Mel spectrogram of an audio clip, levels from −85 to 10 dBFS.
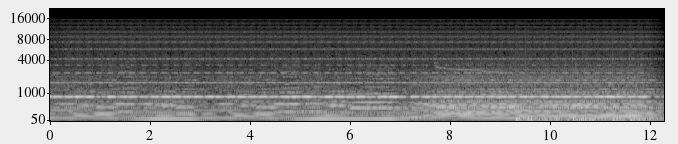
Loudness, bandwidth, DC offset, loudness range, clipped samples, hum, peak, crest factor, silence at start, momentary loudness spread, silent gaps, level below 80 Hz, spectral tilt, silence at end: -15 LUFS; 16 kHz; 0.2%; 2 LU; under 0.1%; none; -2 dBFS; 14 dB; 0 s; 3 LU; none; -28 dBFS; -6 dB/octave; 0 s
